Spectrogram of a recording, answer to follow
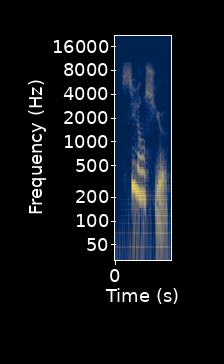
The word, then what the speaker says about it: silencieux: Silencieux. Final X not pronounced.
